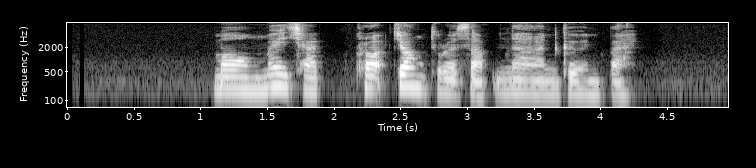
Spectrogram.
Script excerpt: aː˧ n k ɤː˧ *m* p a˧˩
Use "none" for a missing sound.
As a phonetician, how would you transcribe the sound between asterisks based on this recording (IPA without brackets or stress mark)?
n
